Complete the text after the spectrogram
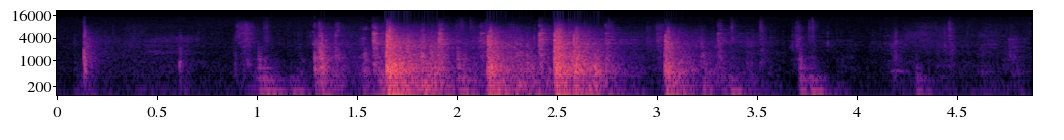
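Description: A woman knocks on a wooden door.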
